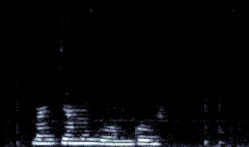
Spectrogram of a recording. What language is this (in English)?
Ganda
